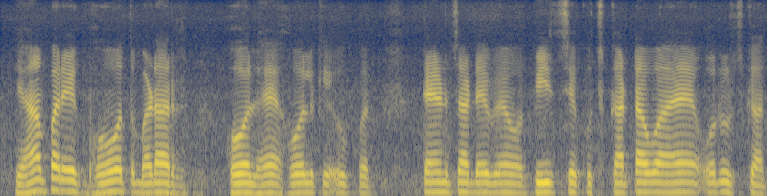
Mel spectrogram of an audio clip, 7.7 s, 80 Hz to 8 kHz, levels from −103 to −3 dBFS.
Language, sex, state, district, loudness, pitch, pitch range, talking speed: Hindi, male, Rajasthan, Bikaner, -17 LUFS, 140 Hz, 135-145 Hz, 165 wpm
